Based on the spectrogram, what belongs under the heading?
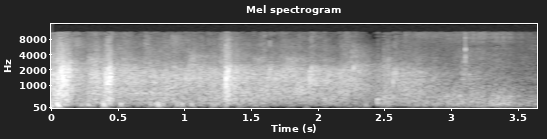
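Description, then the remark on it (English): An audience applauds a woman for sharing, many hands clapping in a dense, crackling patter that holds steady for a few seconds and thins slightly toward the end, with no voices over it. “Can we give her some applause for sharing and being...”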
